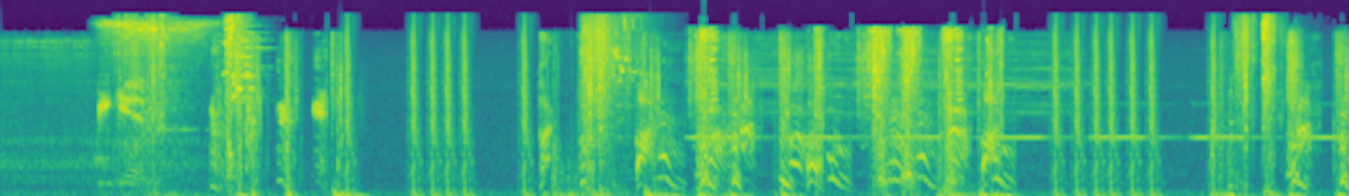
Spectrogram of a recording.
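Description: Punches and blows land with heavy thuds and smacks.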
